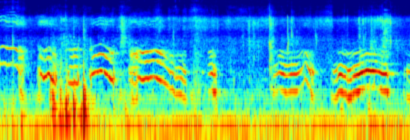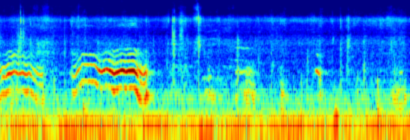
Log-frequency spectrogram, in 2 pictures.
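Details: Bella's two-week-old puppies, eyes just opening and starting to walk a little, whine indoors in clusters of high, arching, harmonic squeals that rise and fall quickly, followed by a quieter stretch of rustling over a low hum.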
